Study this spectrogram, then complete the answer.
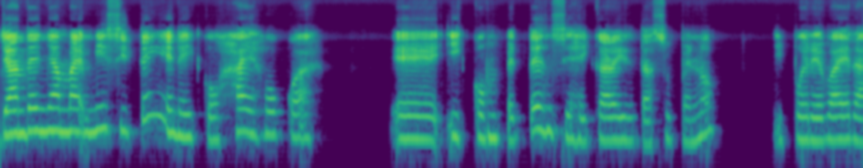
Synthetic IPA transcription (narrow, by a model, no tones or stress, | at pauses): d͡ʒand̪e̞ɲãmãemĩsit̪ẽjẽɾejkohaeɦokʷa | eiko̞mpe̞t̪ẽ̞nsjaɦejkaɾajɾet̪asupe̞nõ | ipueɾeβae̞ɾa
